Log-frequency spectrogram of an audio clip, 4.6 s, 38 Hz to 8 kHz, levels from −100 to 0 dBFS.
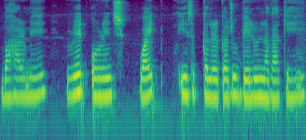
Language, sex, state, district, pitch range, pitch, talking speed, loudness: Hindi, female, Arunachal Pradesh, Longding, 195-215 Hz, 200 Hz, 180 wpm, -17 LUFS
